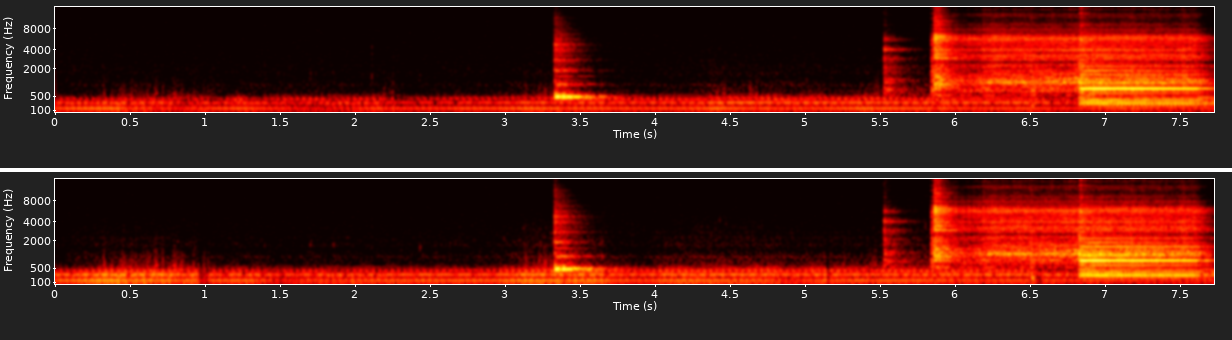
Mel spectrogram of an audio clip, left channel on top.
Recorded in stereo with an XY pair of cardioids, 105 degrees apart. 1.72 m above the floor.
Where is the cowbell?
25° right, 2.5 m.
